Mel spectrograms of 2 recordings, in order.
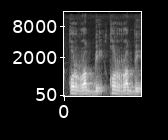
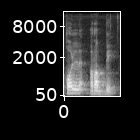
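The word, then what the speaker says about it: قُل رَّبِّ: No hay que pronunciar el qaf en el caso de nakhluqukum, hay que decir nakhluqukum, nakhluqukum, qur rabbi, no qul rabbi.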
